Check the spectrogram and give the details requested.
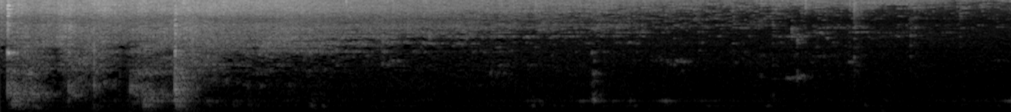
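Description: Curry leaves and green chilli-ginger-garlic paste sizzling in hot oil in a nonstick kadai, stirred with a spatula, with a few scraping strokes in the first second or so. The sizzle is loudest at the start and dies down.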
